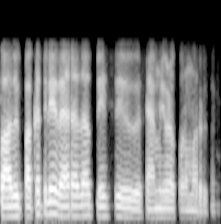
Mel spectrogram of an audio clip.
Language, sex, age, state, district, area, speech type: Tamil, male, 18-30, Tamil Nadu, Tiruppur, rural, conversation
